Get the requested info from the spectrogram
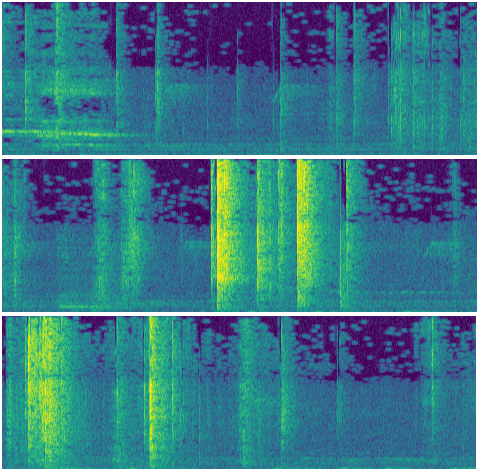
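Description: Irregular sharp clicks and taps, with the loudest clusters about five and seven seconds in.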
